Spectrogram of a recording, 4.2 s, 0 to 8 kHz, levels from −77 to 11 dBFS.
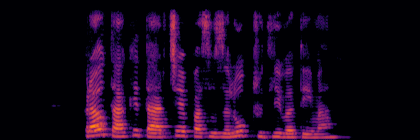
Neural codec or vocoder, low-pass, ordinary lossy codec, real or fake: none; 7.2 kHz; none; real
